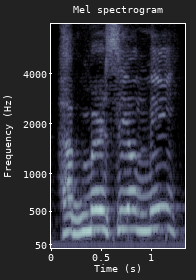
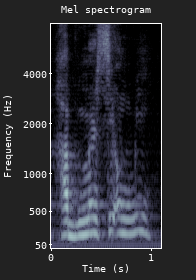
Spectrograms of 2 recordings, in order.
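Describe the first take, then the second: First: Higher, a mild crying plea; pleading cry. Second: Said in the usual way. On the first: Acted. Canaanite mother crying to Jesus, high pleading plea. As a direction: beg for mercy like a desperate mother. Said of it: "cried unto him". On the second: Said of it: "sabi niya".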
